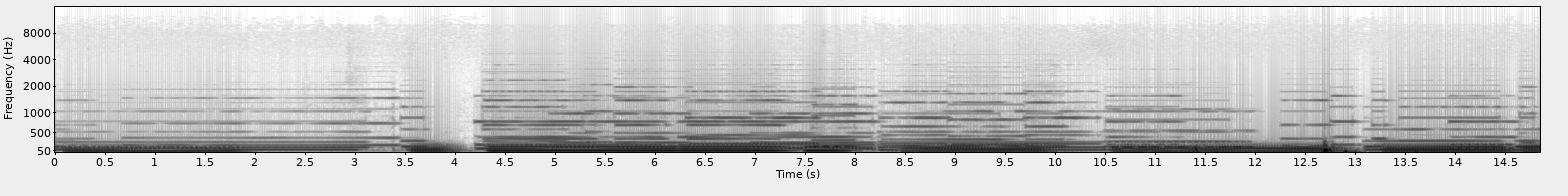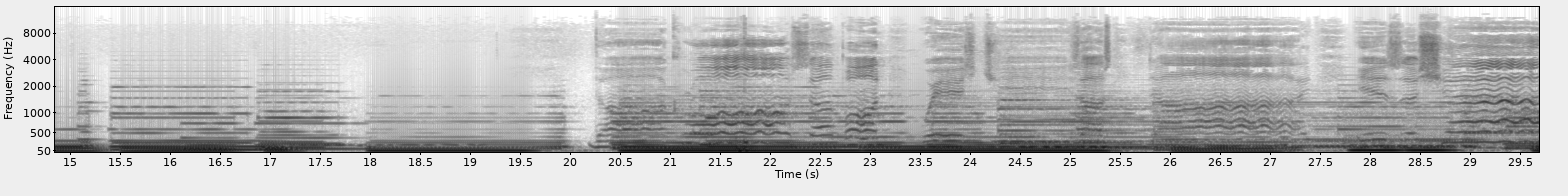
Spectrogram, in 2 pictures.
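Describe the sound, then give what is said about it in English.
A standing church audience sings a hymn during an altar call, in steady, sustained chords, holding each line at a full, even volume with brief breaks between phrases; over the last third the sound turns brighter and fuller. “if you need to come to the altar and just be thankful for a little bit, we invite you to come as we sing”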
